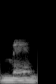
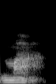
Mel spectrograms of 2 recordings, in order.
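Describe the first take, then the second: First: The word ends with a clear n sound. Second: The word ends on the vowel, no n. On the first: The speaker calls it wrong. "it is not pronounced as man. That's an American accent" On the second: The speaker calls it right. "It's pronounced as ma. ... the N is silent"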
